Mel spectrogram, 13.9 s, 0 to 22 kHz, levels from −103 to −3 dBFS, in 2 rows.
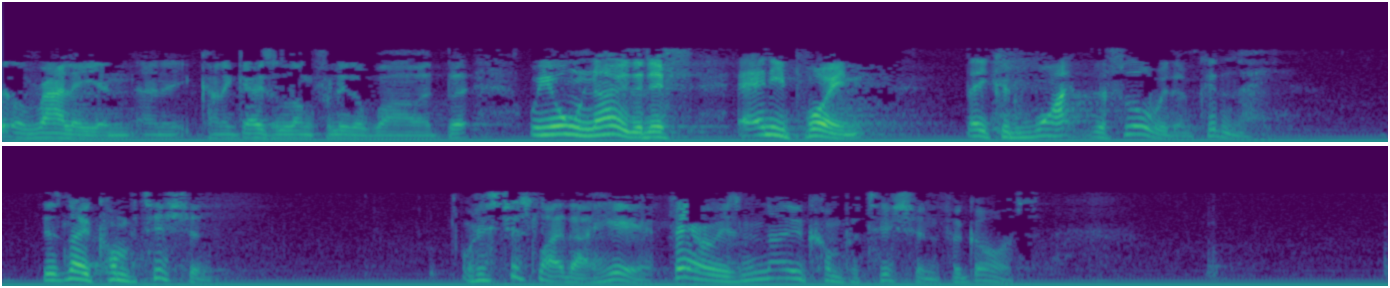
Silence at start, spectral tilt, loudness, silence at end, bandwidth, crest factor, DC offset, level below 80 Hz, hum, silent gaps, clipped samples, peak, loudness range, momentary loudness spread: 0 s; -3 dB/octave; -41 LUFS; 0 s; 5.8 kHz; 24 dB; under 0.1%; -56 dBFS; 50 Hz at -55 dBFS; none; under 0.1%; -18 dBFS; 9 LU; 26 LU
